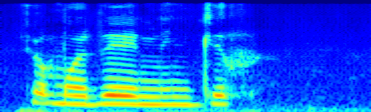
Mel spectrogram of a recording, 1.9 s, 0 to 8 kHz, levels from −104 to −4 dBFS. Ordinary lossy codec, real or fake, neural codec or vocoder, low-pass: none; fake; codec, 16 kHz, 4 kbps, X-Codec, HuBERT features, trained on LibriSpeech; 7.2 kHz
